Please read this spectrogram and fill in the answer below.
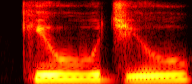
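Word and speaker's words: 九十: क्यूजियो हाची, क्यूजियो क्यू, आप देखिए कि दोनों में एक अतिरिक्त ऊ है, यानी कि इसमें दीर्घ ध्वनि आएगी दोनों में, क्यू में भी और ज्यू में भी। इसलिए हमने जो उच्चारण अभी किया उस तरह से आपको उच्चारित करना है इसे, क्यू ज्यू इची, क्यू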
